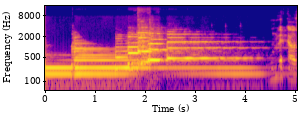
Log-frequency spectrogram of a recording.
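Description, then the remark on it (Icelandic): A low bass note rings steadily on guitar as a drone for about five seconds, while higher notes in a Lydian mode are picked over it, bright and overlapping, before fading near the end. “Það var yfirleitt þá lætt ég bassa nótu lifa”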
